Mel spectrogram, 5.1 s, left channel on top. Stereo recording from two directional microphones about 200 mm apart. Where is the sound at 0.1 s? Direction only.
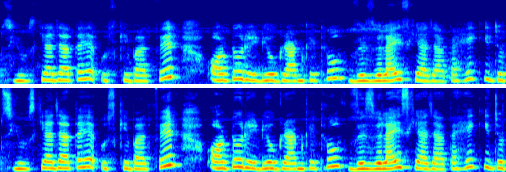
55° right (ahead or behind).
